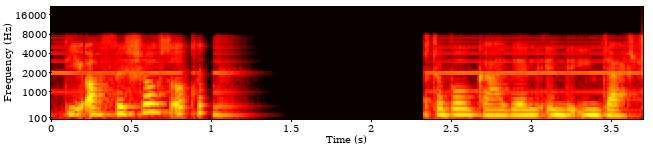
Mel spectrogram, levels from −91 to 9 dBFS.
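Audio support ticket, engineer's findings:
USB whine, entire clip: fixed-pitch tone on a 1 kHz base, strongest at 2 kHz, about 15 dB below the speech. The USB bus's 1 ms frame current is leaking into power or ground. A 1 kHz family, not 50/60 Hz, rules out mains hum.

Burst of packet loss, 0.82–0.90 s and 0.94–1.04 s: last sound held and fading out, then speech resumes with about 60 ms and 80 ms missing. The jitter buffer/decoder is stretching the last sound over lost packets. These are longer than a single concealed packet.

Short concealed packet loss, 0.90–0.94 s: brief smear of about 20 ms, squeezed between the two bursts. The decoder is extrapolating the last sound, then blending back into real audio. Too short to become a held buzz, which sets it apart from the bursts.

Long network dropout, 1.06–2.35 s: concealment fades out, leaving about 1.0 s of silence. Speech returns with roughly 1.28 s lost. 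Likely cause is the network link stopping delivery entirely. The long dead gap distinguishes it from the shorter bursts, as the G.722 path's 8 kHz band ceiling carries on either side.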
